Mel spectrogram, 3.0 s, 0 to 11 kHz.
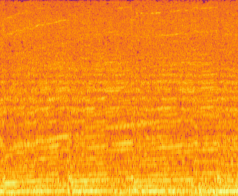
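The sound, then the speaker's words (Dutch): Onboard engine sound of Charles Leclerc's Ferrari Formula 1 car at the 2023 Monaco Grand Prix: a loud, continuous, high-revving engine note that fills the whole stretch. “Onboordgeluiden komen van Charles Leclerc zijn Ferrari.”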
